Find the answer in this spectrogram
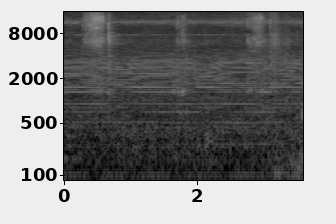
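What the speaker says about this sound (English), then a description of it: "taking my large flat comb and my large sciona clipper" A Sciona electric hair clipper cutting short hair on the sides of the head, giving a steady faint electric hum with a few brief louder buzzy passes as it moves through the hair.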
